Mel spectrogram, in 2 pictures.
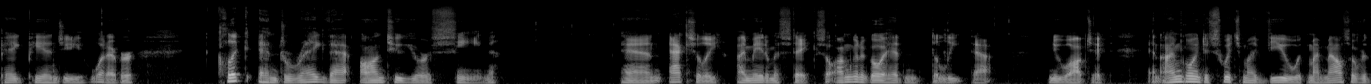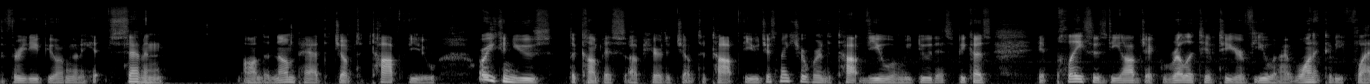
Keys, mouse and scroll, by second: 2.3-5.4 drag, 6.1-6.9 scroll up 3, 7.0-9.3 middle drag, 9.4 x, 14.9 KP_7, 16.4 scroll down 1, 17.7-18.4 shift+middle drag, 20.3-21.1 shift+middle drag.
